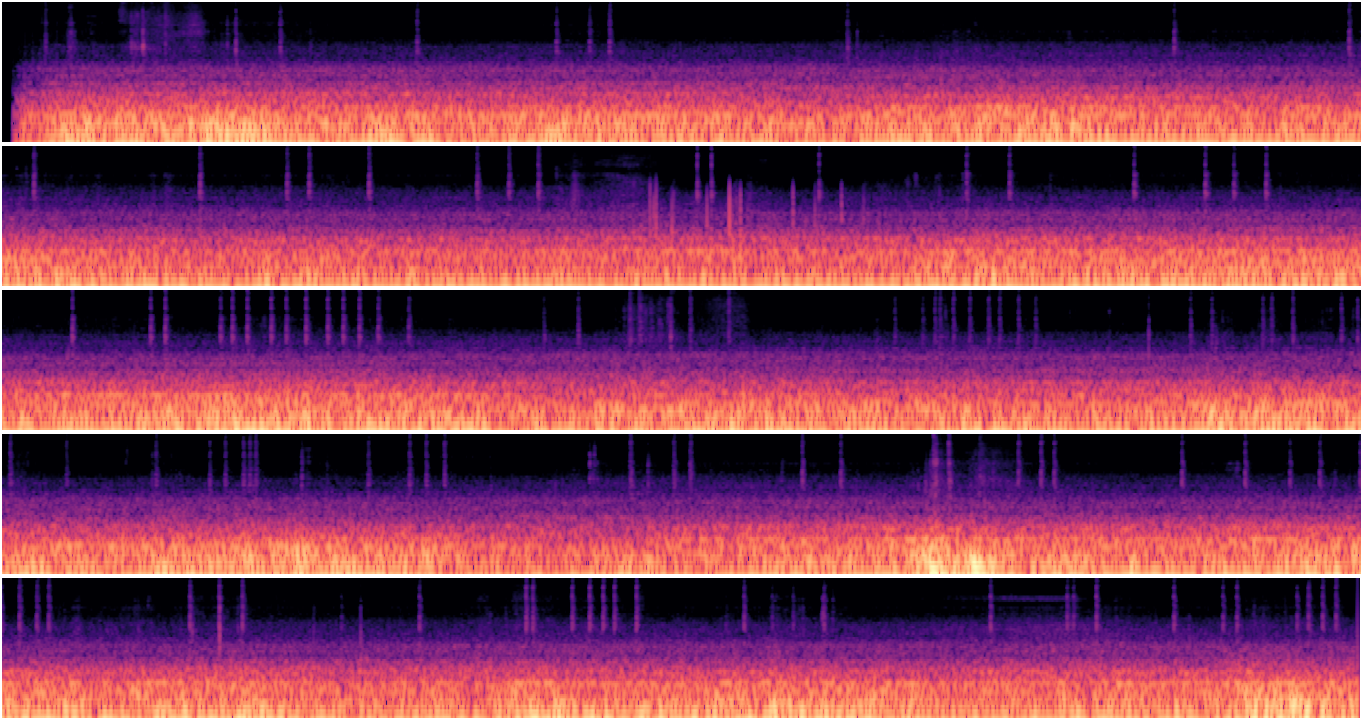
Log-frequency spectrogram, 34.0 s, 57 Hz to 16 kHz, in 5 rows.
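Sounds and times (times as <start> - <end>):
road and engine rumble: 0.0 - 33.9
trim creaks and clicks: 13.9 - 33.9.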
